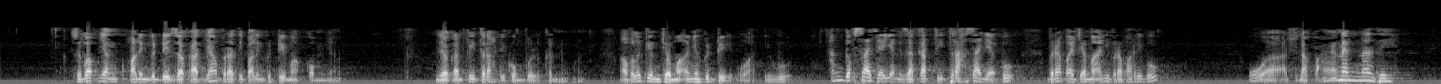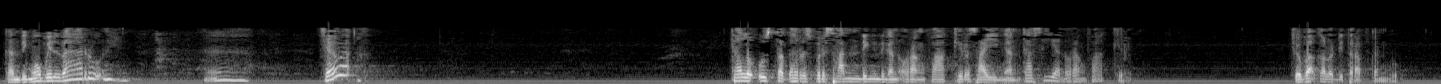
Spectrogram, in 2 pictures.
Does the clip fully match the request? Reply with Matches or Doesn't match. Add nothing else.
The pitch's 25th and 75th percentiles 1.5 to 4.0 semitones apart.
Matches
